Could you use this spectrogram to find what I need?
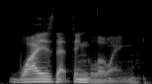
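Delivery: ordinary delivery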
